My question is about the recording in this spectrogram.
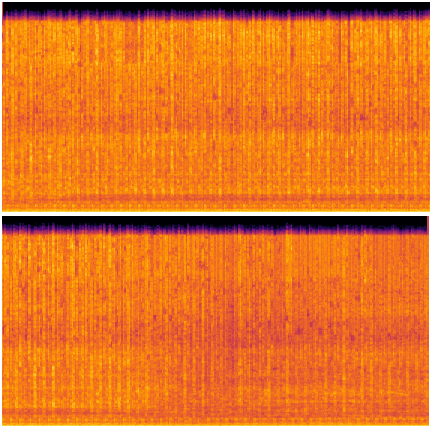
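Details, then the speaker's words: Chevy truck with apparently replaced distributor cap and rotor, no exhaust system, only straight headers: it fires right up into a very loud, deep, choppy idle burble pulsing about four times a second; loud open-header exhaust. "There's no exhaust on it at all. Only the straight headers. Oh, it fires right up."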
